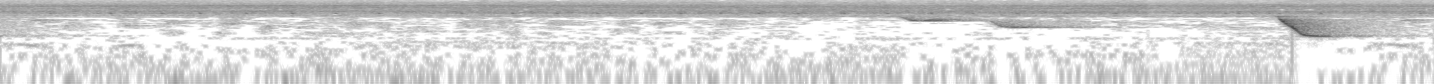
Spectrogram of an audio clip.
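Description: Steady high insect-like chirring, like crickets. Over it come two falling whistle-like glides: one steps down and holds about two thirds of the way in, and a quicker, louder one sweeps down near the end.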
